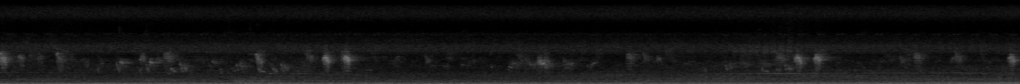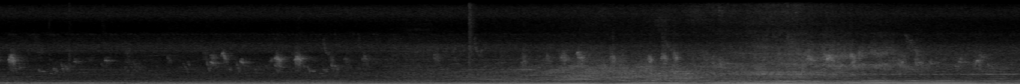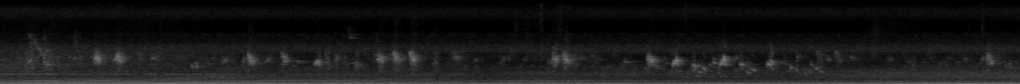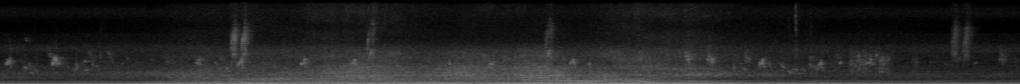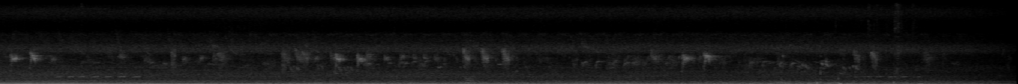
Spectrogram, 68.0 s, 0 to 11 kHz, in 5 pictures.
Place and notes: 卓蘭鎮第三公墓, Miaoli County - A variety of bird sounds
Birds sound, Next to the grave, A variety of bird sounds, Binaural recordings, Sony PCM D100+ Soundman OKM II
